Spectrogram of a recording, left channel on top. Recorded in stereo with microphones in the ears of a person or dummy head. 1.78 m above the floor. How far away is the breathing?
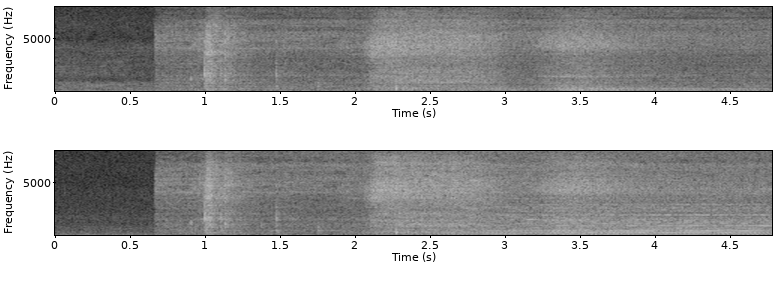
About 1.8 m.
